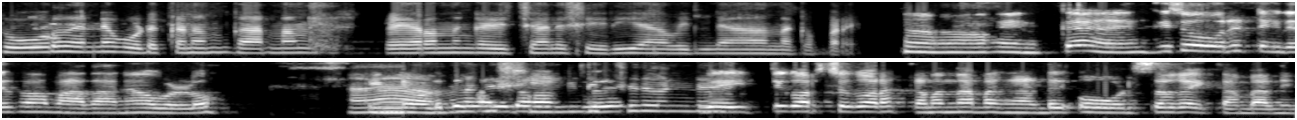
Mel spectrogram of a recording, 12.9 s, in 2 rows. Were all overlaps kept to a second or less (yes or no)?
no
